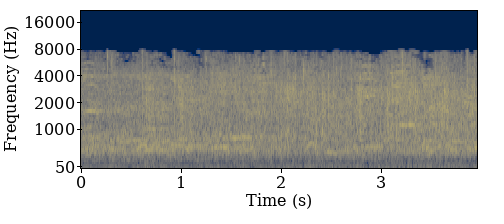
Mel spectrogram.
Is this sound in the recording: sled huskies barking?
no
